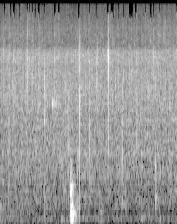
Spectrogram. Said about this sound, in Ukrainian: Так. Отак посмажиться.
